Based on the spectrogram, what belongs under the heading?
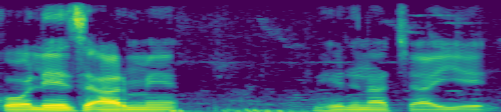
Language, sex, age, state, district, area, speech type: Urdu, male, 18-30, Bihar, Supaul, rural, spontaneous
